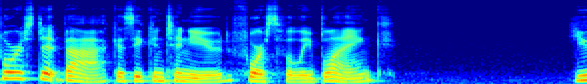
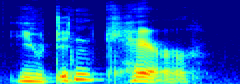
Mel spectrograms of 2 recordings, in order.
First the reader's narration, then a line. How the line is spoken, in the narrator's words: he said again, and was startled by the snarl in his voice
